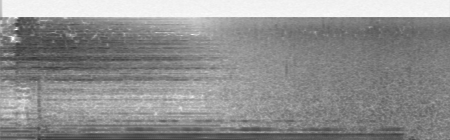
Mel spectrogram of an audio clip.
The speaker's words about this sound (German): Das, was man hier im Hintergrund plätschern hört, das ist die Möll. Und für mich persönlich sorgt diese Geräuschkulisse als Stadtmensch für sofortige Entspannung.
